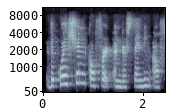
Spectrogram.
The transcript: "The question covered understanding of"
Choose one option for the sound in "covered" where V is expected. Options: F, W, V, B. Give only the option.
F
